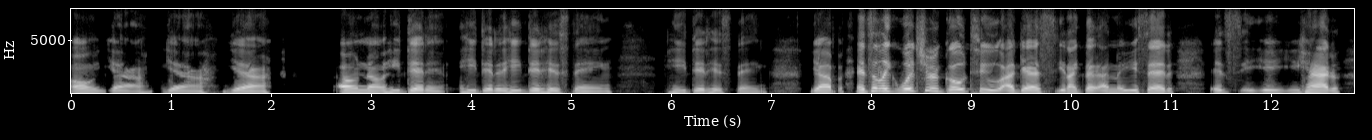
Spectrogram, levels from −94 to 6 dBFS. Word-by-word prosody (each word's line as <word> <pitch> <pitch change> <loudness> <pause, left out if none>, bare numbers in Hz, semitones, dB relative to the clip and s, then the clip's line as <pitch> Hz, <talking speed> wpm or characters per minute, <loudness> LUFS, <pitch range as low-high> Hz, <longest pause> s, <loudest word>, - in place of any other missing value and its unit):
Oh, 175 -3 +2 0.2
yeah, 140 0 -5 0.2
yeah, 130 -5 -4 0.2
yeah. 135 -7 0 0.7
Oh, 175 0 +6
no, 165 -3 +1
he 165 +1 -4
didn't, 140 -5 0
he 165 0 -6
did 145 -1 -1
it, 145 0 -1
he 155 0 -3
did 150 -1 -1
his 150 -4 -2
thing, 135 -3 -7 0.5
he 160 0 -9
did 145 -2 -3
his 135 -2 -7
thing, 95 -3 -11 0.4
yep. 160 0 +3 0.2
And 220 +3 +3
so, 265 - +5
like, 250 -3 +4
what's 245 +6 +4
your 260 -4 +2
go 200 +4 +3
to, 195 -7 -2
I - - +5
guess, 160 -1 +2
you 175 - -3
like 155 -1 0
that 160 - +2
I - - +1
know 160 +1 -5
you 170 +1 -3
said 165 -4 +1 0.4
it's 165 -2 -7
y - - -13 0.2
y 180 - -1
you 170 0 -7
had 170 -4 +5
160 Hz, 190 wpm, -22 LUFS, 145-175 Hz, 0.7 s, Oh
